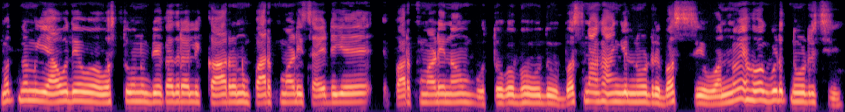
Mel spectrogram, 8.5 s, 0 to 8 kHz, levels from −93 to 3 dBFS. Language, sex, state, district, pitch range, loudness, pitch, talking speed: Kannada, male, Karnataka, Bijapur, 170-190 Hz, -16 LUFS, 180 Hz, 165 wpm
